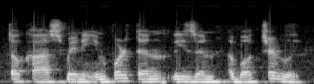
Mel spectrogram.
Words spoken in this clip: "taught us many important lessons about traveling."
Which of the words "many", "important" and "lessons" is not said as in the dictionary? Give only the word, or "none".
lessons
